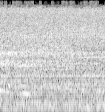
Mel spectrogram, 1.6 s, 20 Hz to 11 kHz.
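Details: Car jump-started from a dead battery with a Yesper X1 jump starter using boost mode: steady even low rumble at idle, no stumble, misfire or clatter; engine running smoothly.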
